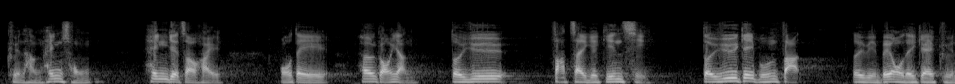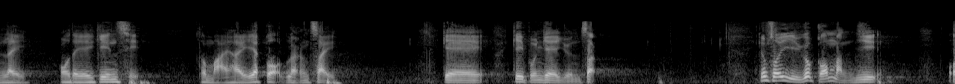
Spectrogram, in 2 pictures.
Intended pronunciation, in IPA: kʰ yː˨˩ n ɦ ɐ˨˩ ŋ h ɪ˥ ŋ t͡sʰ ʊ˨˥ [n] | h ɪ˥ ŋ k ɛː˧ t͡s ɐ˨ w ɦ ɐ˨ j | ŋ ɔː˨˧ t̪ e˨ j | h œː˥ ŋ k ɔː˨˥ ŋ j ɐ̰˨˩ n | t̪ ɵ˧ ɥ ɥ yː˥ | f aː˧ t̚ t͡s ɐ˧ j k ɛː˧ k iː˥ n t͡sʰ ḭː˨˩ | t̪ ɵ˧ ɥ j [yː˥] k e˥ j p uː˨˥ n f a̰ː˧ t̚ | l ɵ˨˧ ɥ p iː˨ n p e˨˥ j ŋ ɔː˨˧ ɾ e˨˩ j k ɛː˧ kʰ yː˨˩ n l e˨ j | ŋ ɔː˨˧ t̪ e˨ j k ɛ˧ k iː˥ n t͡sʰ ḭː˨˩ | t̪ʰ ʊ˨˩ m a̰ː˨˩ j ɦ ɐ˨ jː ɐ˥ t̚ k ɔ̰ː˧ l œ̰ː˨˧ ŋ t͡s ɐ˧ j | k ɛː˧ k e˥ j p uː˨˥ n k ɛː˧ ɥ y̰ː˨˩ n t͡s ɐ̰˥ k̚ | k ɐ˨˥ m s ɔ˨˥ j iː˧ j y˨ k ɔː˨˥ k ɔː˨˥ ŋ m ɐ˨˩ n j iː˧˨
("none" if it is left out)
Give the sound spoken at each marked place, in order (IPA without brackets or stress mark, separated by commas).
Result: ŋ, yː˥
